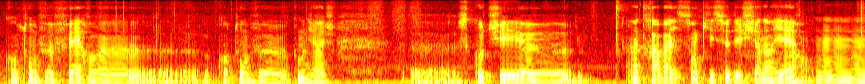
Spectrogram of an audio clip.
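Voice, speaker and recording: A man from France with a French accent, chatting casually in a craft haul vlog and pausing often with fillers and restarts. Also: fairly low pitch, creaky. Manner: hesitant, many fillers and restarts. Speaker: vlogger.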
